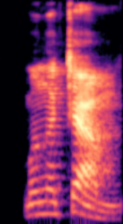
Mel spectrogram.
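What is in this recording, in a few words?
"mengecam", Malay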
